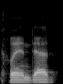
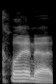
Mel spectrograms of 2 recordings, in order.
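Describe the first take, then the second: First: The name is split like 'clan' plus 'dad'. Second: The name is run together as one word. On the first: The speaker calls it wrong. "I was pronouncing it bad too because I was trying to be funny" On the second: The speaker calls it right. "No, it's Clanad"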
